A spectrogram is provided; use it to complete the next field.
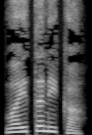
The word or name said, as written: ವೇಧನಿಕೆ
